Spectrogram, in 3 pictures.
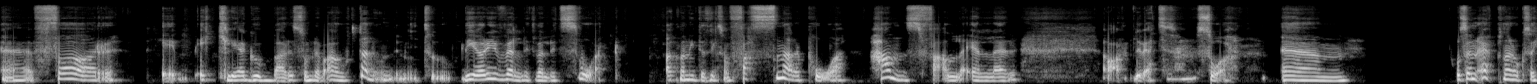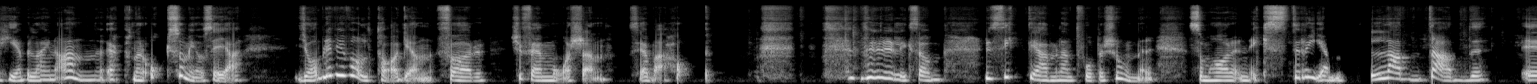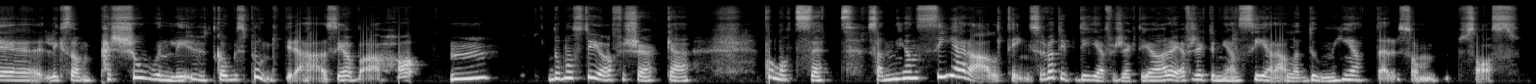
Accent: native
